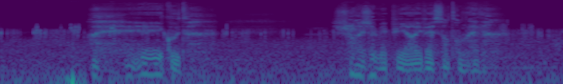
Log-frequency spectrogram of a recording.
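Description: A man speaks quietly in a low voice.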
